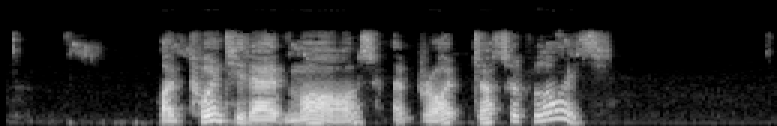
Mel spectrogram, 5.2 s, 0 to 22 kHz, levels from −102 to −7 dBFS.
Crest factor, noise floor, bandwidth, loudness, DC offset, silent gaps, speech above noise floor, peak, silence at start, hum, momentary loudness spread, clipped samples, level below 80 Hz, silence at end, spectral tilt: 20 dB; -79 dBFS; 8.2 kHz; -23 LUFS; under 0.1%; none; 56 dB; -4 dBFS; 0.45 s; none; 9 LU; under 0.1%; -66 dBFS; 1.15 s; -5.5 dB/octave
